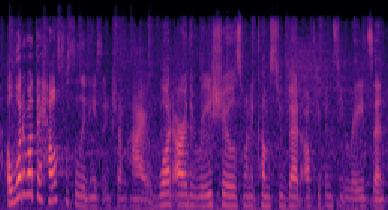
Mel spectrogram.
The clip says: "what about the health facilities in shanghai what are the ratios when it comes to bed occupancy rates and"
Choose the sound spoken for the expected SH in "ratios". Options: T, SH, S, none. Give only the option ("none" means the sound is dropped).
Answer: SH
